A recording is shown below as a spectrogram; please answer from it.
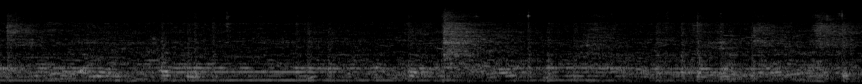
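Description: Background music with sustained, held notes, plus a brief rustling noise about halfway through.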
